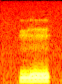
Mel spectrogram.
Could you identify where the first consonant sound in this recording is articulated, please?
labial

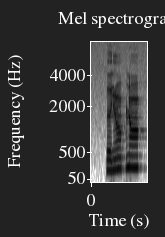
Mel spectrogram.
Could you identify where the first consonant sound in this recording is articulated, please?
alveolar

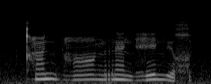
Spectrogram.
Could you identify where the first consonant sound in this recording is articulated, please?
uvular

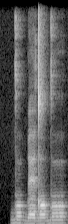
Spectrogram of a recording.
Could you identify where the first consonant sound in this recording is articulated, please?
velar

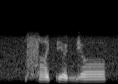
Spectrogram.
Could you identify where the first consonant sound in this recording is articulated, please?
alveolar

